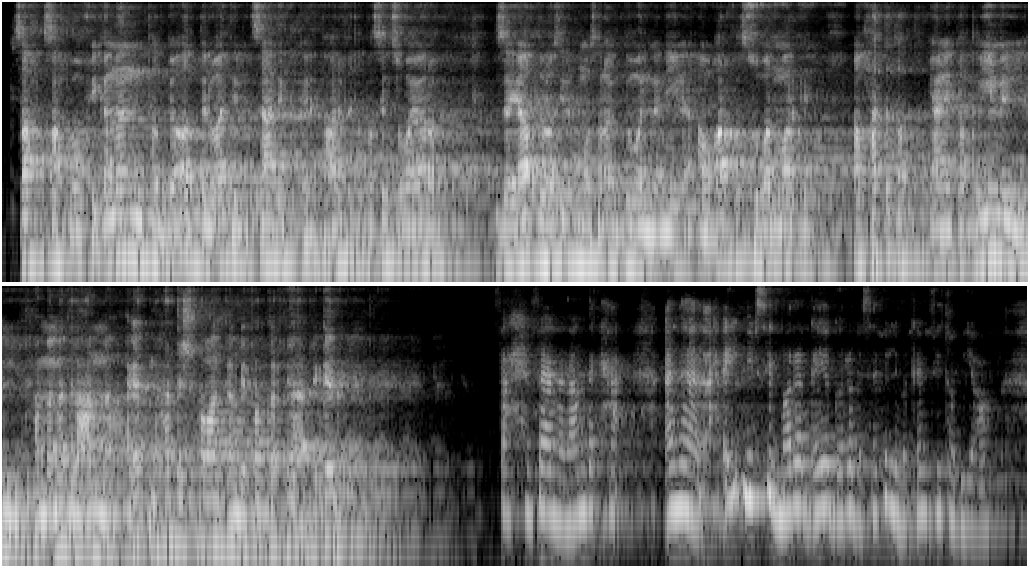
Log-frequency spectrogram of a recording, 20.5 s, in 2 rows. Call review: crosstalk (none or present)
none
